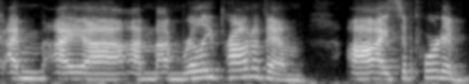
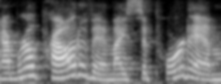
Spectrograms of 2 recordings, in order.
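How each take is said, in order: First: It is said flatly, without emotion. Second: It is said warmly, with a smile.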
